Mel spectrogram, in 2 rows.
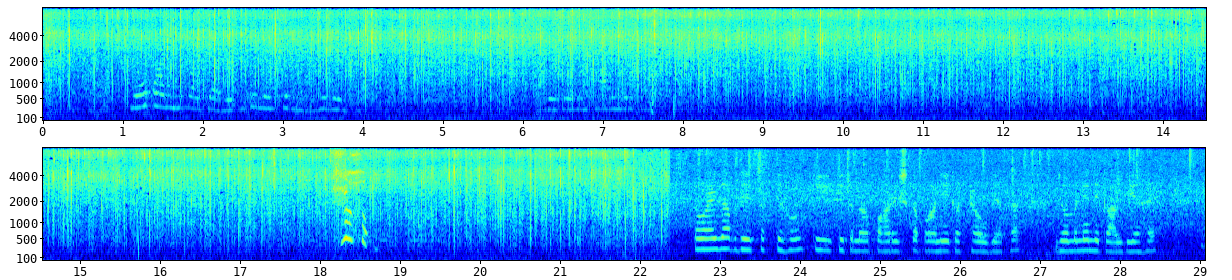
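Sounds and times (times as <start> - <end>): heavy rain splashing into water: 0.0 - 23.6, 24.2 - 29.0.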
